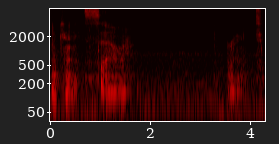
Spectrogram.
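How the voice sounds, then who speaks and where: A man talks at a very slow pace. Noticeable background noise is present. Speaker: gaming streamer. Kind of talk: casual gameplay commentary. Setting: poor-quality home recording.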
